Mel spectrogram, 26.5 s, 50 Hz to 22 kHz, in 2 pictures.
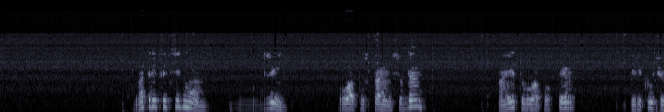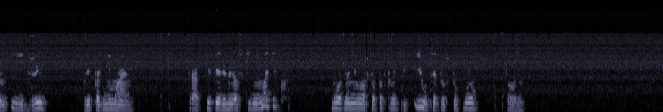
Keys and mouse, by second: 3.7 click, 4.9 g, 7.3 click, 9.5 click, 10.5 r, 12.3 click, 12.9 g, 16.4 click, 18.7 r, 20.1 click, 21.7 r.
